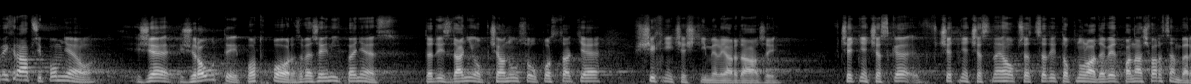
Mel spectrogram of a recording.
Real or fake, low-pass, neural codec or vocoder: real; 10.8 kHz; none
